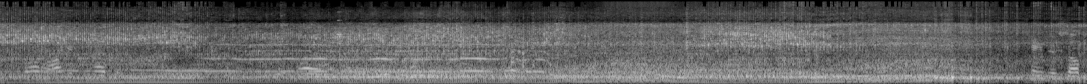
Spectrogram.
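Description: A Farmall C tractor engine in third gear at a little throttle drones steadily while pulling an Oliver 2-12 Plowmaster 100 plow, close by and continuous, with someone talking over it.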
